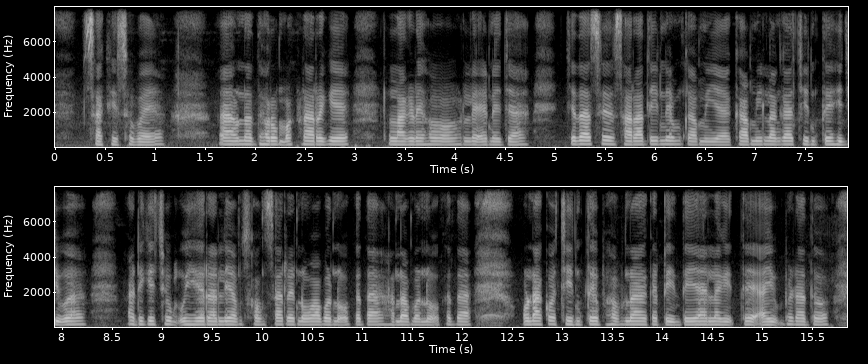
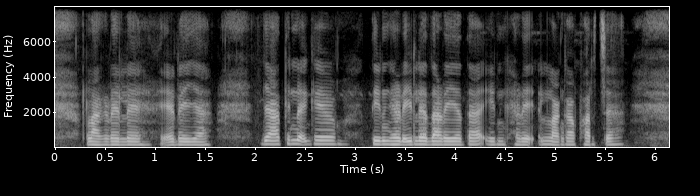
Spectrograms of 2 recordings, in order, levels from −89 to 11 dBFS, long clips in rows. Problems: none marked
